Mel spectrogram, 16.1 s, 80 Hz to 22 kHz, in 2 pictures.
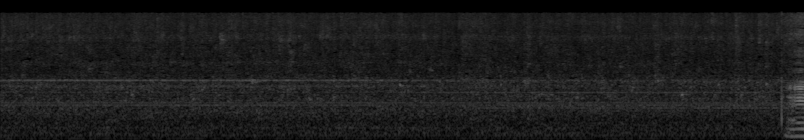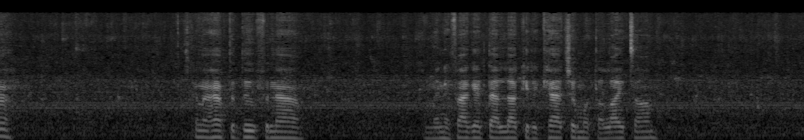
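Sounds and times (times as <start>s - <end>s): aquarium filter water running: 0.0s - 16.0s
faint humming tones: 0.0s - 16.0s.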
